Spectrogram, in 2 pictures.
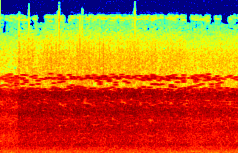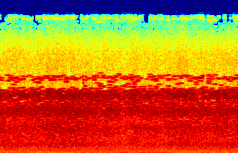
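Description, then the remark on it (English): Storm surge waves pour in as a loud, unbroken roar of churning water, a dense hiss and rumble that holds steady for the whole stretch with no voices. “storm surge coming in now.”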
